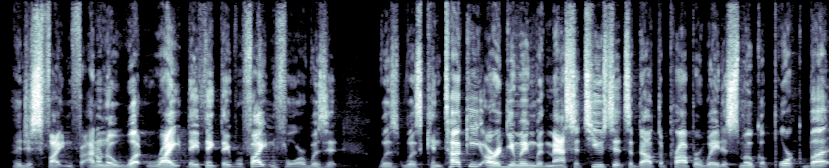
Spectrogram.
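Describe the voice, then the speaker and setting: A man with a Southern US accent speaks at a fairly quick pace and fairly high pitch in a bright, sharp, animated tone, with ordinary pitch variation and big swings in loudness, on a very clean recording with a silent background. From US South. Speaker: lecturer. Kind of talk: lecture.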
